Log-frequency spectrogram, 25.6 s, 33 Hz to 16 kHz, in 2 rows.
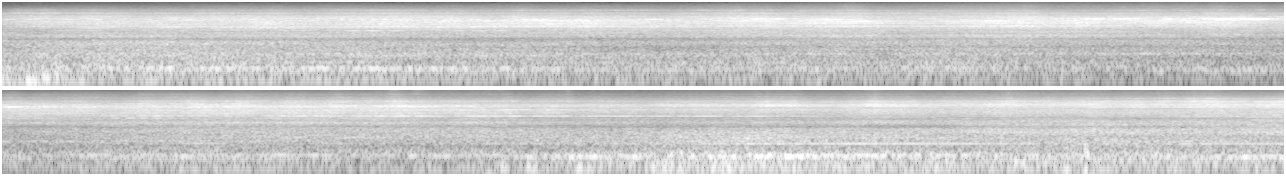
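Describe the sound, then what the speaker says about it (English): A United Boeing 757 from New York taxis toward its stand at Dublin Airport, a steady jet engine whine and broadband roar holding at a constant distance for the whole stretch, with no voices over it. "So our United 757 from New York in the US of A, taxiing into Sierra 5."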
